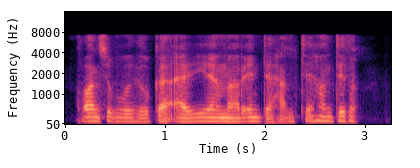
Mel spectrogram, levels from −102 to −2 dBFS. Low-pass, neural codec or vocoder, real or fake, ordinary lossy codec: 7.2 kHz; codec, 16 kHz, 1.1 kbps, Voila-Tokenizer; fake; none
